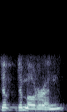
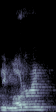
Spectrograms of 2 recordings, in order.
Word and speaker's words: Damodaran: Did I pronounce that right? Demoteran. I think in like a native pronunciation is a little different, but yeah, people say Dr. Demoteran usually.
